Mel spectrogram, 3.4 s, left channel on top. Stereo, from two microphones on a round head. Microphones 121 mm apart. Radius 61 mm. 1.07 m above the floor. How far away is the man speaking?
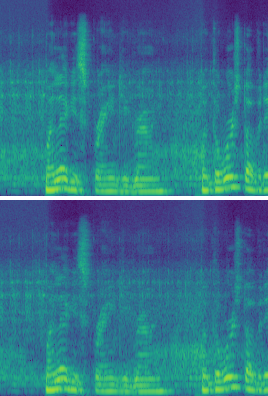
About 0.7 m.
